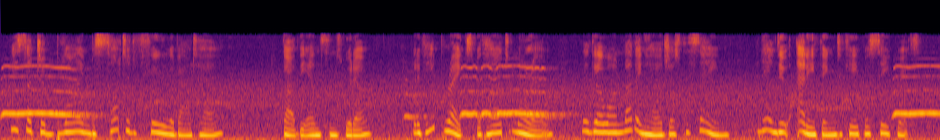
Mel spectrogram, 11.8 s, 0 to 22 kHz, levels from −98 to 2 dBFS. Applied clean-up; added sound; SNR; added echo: none; Bird; 7 dB; none.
